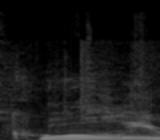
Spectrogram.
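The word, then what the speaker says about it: Coulis: One thing though, if we're on the outside here, I want to talk about this Coolie red color, which is spelled C-O-U-L-I-S, but is said Coolie, so I'm assuming that's French.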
